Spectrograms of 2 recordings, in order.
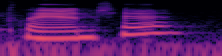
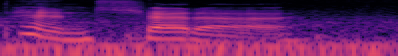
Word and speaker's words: planchette: to move around does that have a name planchet the joystick am i pronouncing that right planchette the condom jillian prey the game will stay kate planchette and shut up not pancetta okay i guess we're gonna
